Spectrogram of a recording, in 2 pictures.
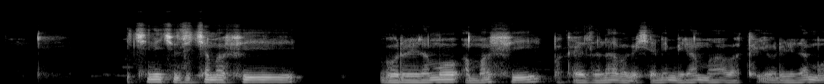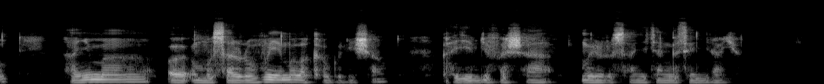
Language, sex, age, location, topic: Kinyarwanda, male, 18-24, Nyagatare, agriculture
